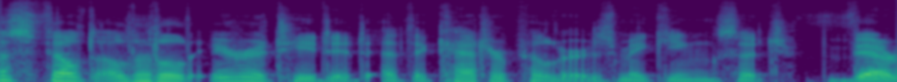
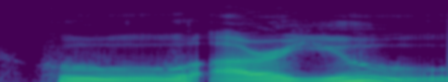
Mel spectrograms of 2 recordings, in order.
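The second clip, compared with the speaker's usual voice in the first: drowsy, languid, sleepy drawl, stretched out. Narrator reads the Caterpillar addressing Alice: languid, sleepy Caterpillar voice. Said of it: "addressed her in a languid, sleepy voice".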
